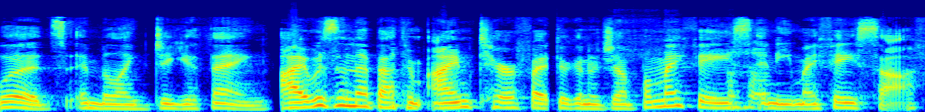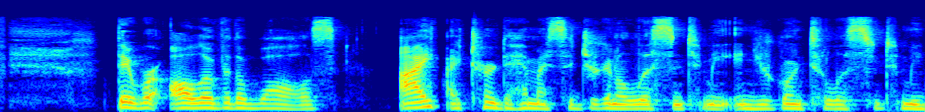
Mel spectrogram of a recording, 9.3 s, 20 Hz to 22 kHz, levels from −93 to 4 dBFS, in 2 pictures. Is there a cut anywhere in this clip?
yes; 4 cuts; at 1.3 s, 2.8 s, 4.6 s, 6.9 s

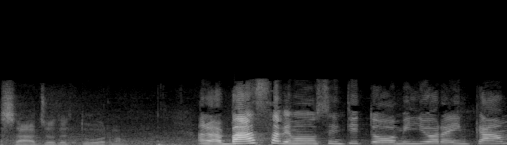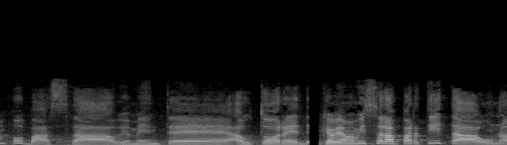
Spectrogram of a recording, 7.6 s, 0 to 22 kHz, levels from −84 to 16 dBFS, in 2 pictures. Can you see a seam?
no; 0 cuts

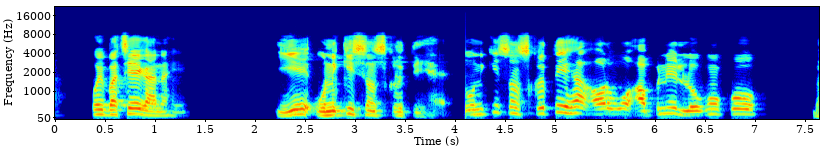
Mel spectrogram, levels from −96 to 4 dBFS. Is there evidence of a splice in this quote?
yes; 1 cut; at 3.9 s

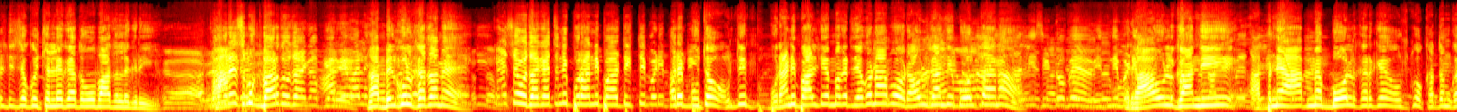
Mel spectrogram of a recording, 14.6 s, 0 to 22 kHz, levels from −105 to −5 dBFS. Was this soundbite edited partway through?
no; 0 cuts

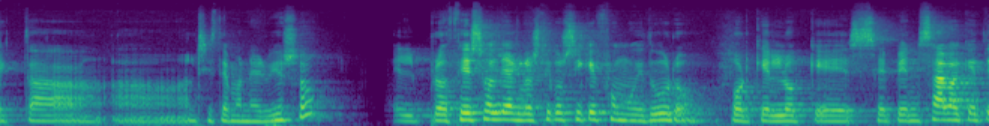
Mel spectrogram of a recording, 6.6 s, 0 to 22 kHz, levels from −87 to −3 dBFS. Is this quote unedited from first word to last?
no; 1 cut; at 2.7 s

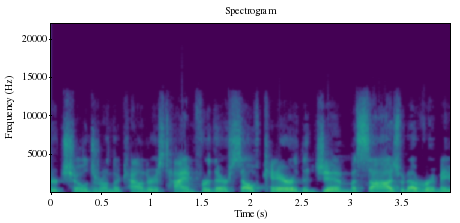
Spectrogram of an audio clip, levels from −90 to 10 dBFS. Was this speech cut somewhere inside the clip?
no; 0 cuts

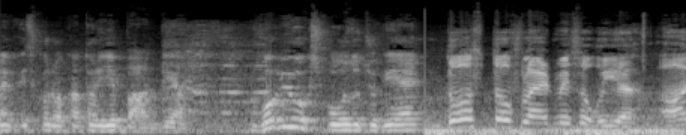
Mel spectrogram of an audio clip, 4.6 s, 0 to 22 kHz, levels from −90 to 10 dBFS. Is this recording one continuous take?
no; 1 cut; at 2.9 s

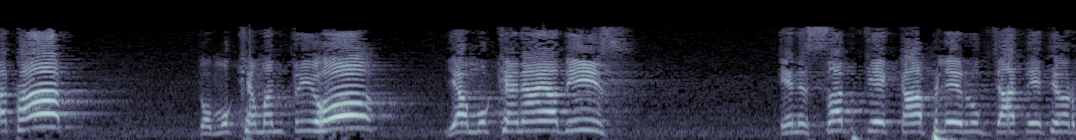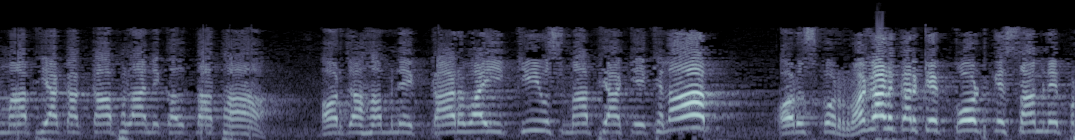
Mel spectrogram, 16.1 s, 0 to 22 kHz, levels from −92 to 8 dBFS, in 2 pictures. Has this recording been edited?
no; 0 cuts

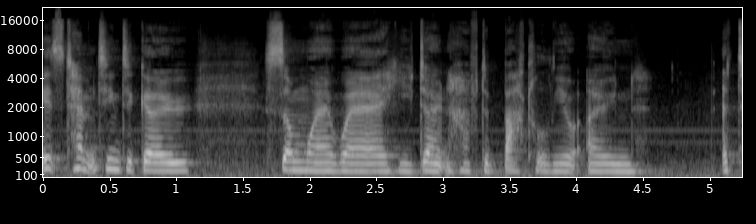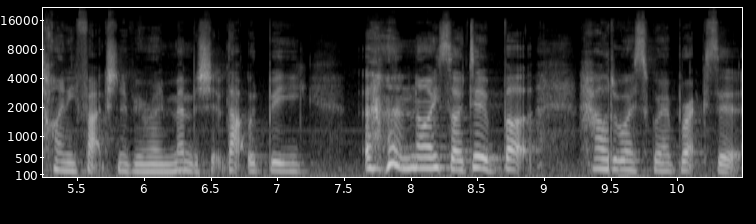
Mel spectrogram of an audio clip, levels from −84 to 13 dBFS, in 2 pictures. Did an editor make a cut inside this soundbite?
no; 0 cuts

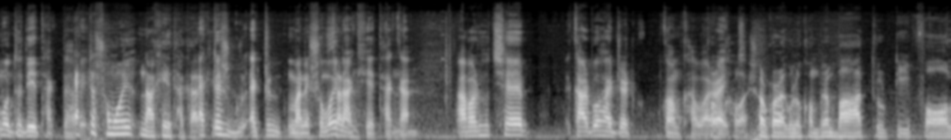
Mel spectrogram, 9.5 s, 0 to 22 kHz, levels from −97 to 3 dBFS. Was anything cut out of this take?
no; 0 cuts

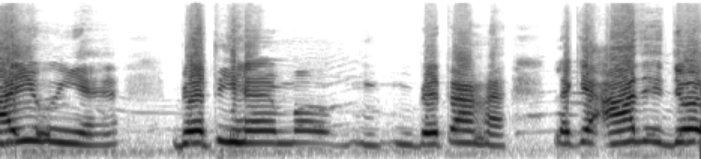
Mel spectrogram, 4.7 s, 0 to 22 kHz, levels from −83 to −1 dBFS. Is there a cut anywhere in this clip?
no; 0 cuts

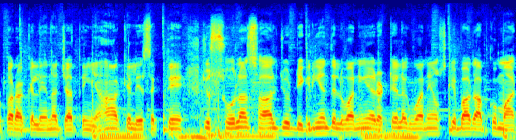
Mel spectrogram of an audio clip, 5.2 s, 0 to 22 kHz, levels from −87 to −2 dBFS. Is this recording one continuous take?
no; 1 cut; at 1.9 s

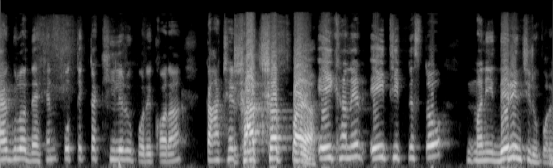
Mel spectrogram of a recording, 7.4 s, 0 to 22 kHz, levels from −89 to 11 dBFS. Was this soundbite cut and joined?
yes; 1 cut; at 3.2 s

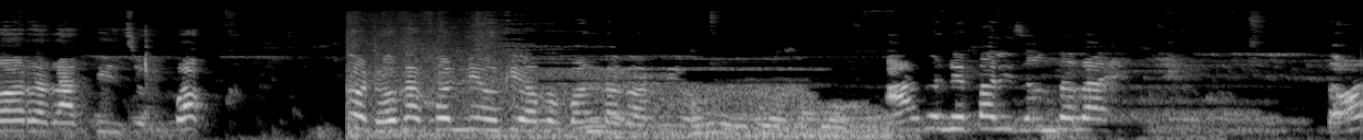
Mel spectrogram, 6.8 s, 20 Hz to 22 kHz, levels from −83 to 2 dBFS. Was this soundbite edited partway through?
yes; 1 cut; at 1.7 s

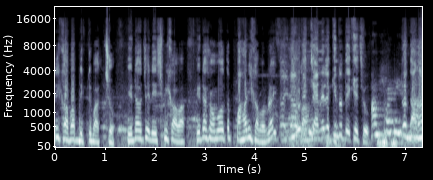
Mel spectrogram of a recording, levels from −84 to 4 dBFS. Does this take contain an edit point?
yes; 1 cut; at 4.6 s

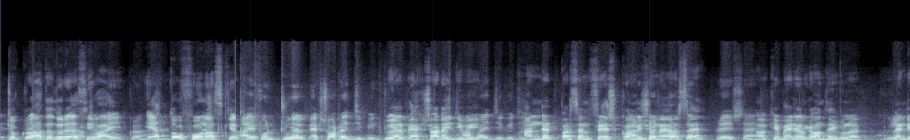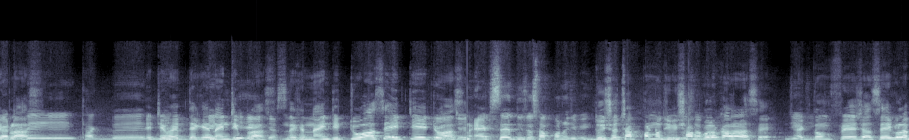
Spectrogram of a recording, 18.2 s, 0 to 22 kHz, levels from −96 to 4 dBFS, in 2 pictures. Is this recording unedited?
no; 2 cuts; at 2.4 s, 13.7 s

